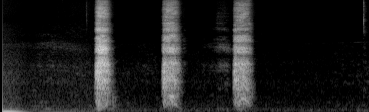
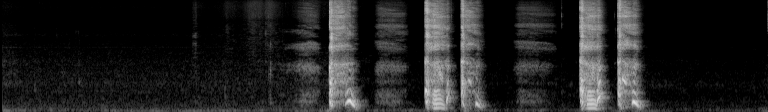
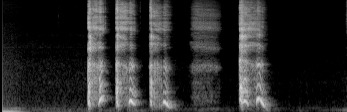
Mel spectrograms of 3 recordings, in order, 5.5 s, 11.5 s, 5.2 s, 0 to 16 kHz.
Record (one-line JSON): {"exhalation_length": "5.5 s", "exhalation_amplitude": 32768, "exhalation_signal_mean_std_ratio": 0.26, "three_cough_length": "11.5 s", "three_cough_amplitude": 32768, "three_cough_signal_mean_std_ratio": 0.29, "cough_length": "5.2 s", "cough_amplitude": 32768, "cough_signal_mean_std_ratio": 0.37, "survey_phase": "beta (2021-08-13 to 2022-03-07)", "age": "45-64", "gender": "Female", "wearing_mask": "No", "symptom_none": true, "smoker_status": "Ex-smoker", "respiratory_condition_asthma": false, "respiratory_condition_other": false, "recruitment_source": "REACT", "submission_delay": "1 day", "covid_test_result": "Negative", "covid_test_method": "RT-qPCR"}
